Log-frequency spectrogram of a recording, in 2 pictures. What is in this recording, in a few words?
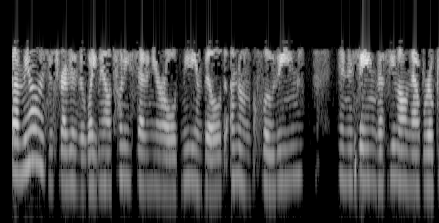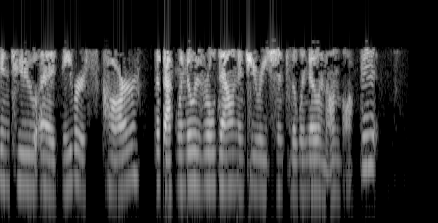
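Sheriff Dispatch, Scanner audio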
